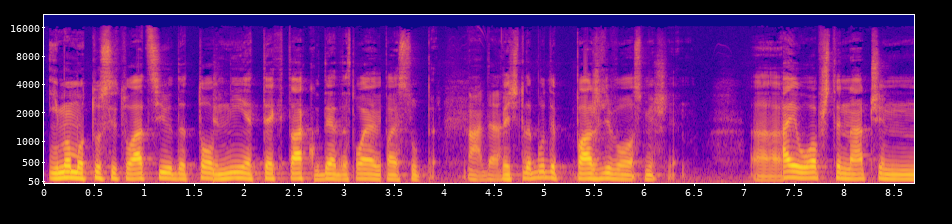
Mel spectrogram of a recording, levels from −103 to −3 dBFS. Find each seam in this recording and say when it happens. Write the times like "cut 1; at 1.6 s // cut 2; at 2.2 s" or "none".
cut 1; at 1.7 s // cut 2; at 2.7 s // cut 3; at 3.1 s // cut 4; at 3.4 s // cut 5; at 4.8 s // cut 6; at 5.3 s // cut 7; at 7.4 s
